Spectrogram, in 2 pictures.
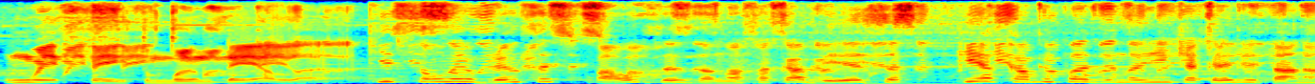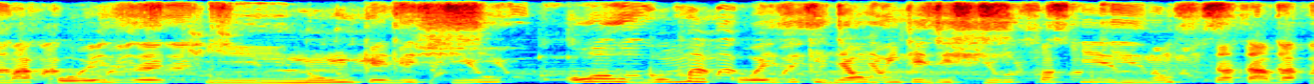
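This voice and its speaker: A man's voice: sits high, moderate pace, hardly any pauses. A Brazilian man narrating a YouTube video in a casual, chatty style. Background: hip hop music.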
